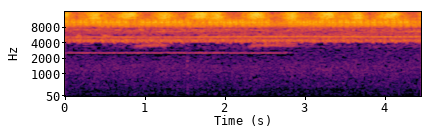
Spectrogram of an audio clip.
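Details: A night forest full of crickets gives an unbroken high-pitched pulsing trill, with a faint steady whine that fades out before the end.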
